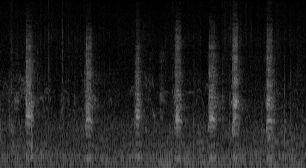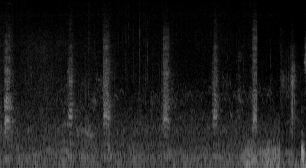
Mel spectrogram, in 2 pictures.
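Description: Wild wigeons, both American and Eurasian, give a steady run of short whistled calls, about a dozen evenly spaced notes over a low hum of open-air background, with no talk.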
